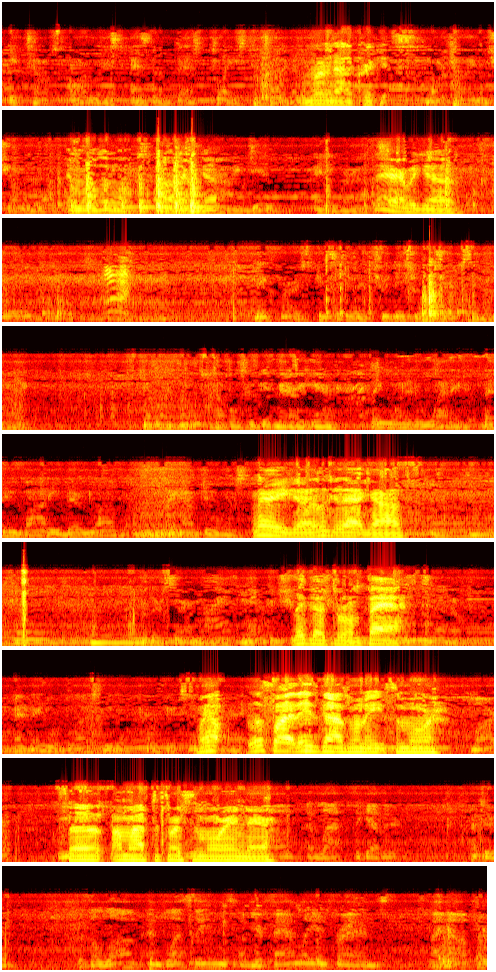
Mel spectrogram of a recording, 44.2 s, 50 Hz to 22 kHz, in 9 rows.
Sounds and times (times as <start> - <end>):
Speech: 0.0 - 10.3, 12.3 - 15.1, 16.2 - 24.0, 25.9 - 38.5, 40.1 - 44.2
Music: 0.0 - 13.3, 18.5 - 34.4.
